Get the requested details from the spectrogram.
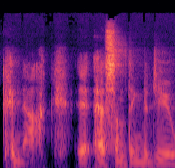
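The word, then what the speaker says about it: CNOC: go to their website, they do say it's pronounced Canuck.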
